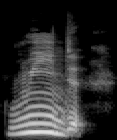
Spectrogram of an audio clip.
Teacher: Donc c'est un i long, mais au prétérit et au participe passé, le EA ici se prononce E et non pas I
